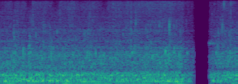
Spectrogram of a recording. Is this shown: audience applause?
no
